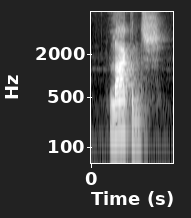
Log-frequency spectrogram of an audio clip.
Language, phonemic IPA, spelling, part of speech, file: Dutch, /ˈlakəns/, lakens, noun / adjective, Nl-lakens.ogg
- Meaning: plural of laken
